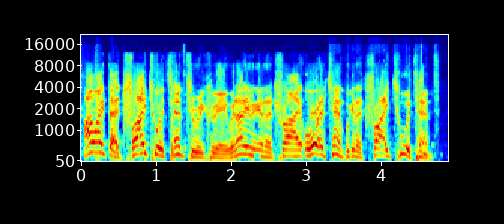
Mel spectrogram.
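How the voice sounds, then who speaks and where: Very animated, teasing guest in casual banter. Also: medium pitch. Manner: teasing, jokey, quick to interject.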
